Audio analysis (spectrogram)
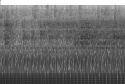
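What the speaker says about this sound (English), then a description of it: "pump comes on, turn the tap off, pump goes off" A pressure water pump kicks in as a tap opens, giving a steady, close, low mechanical hum with a fast pulsing throb that holds level throughout.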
